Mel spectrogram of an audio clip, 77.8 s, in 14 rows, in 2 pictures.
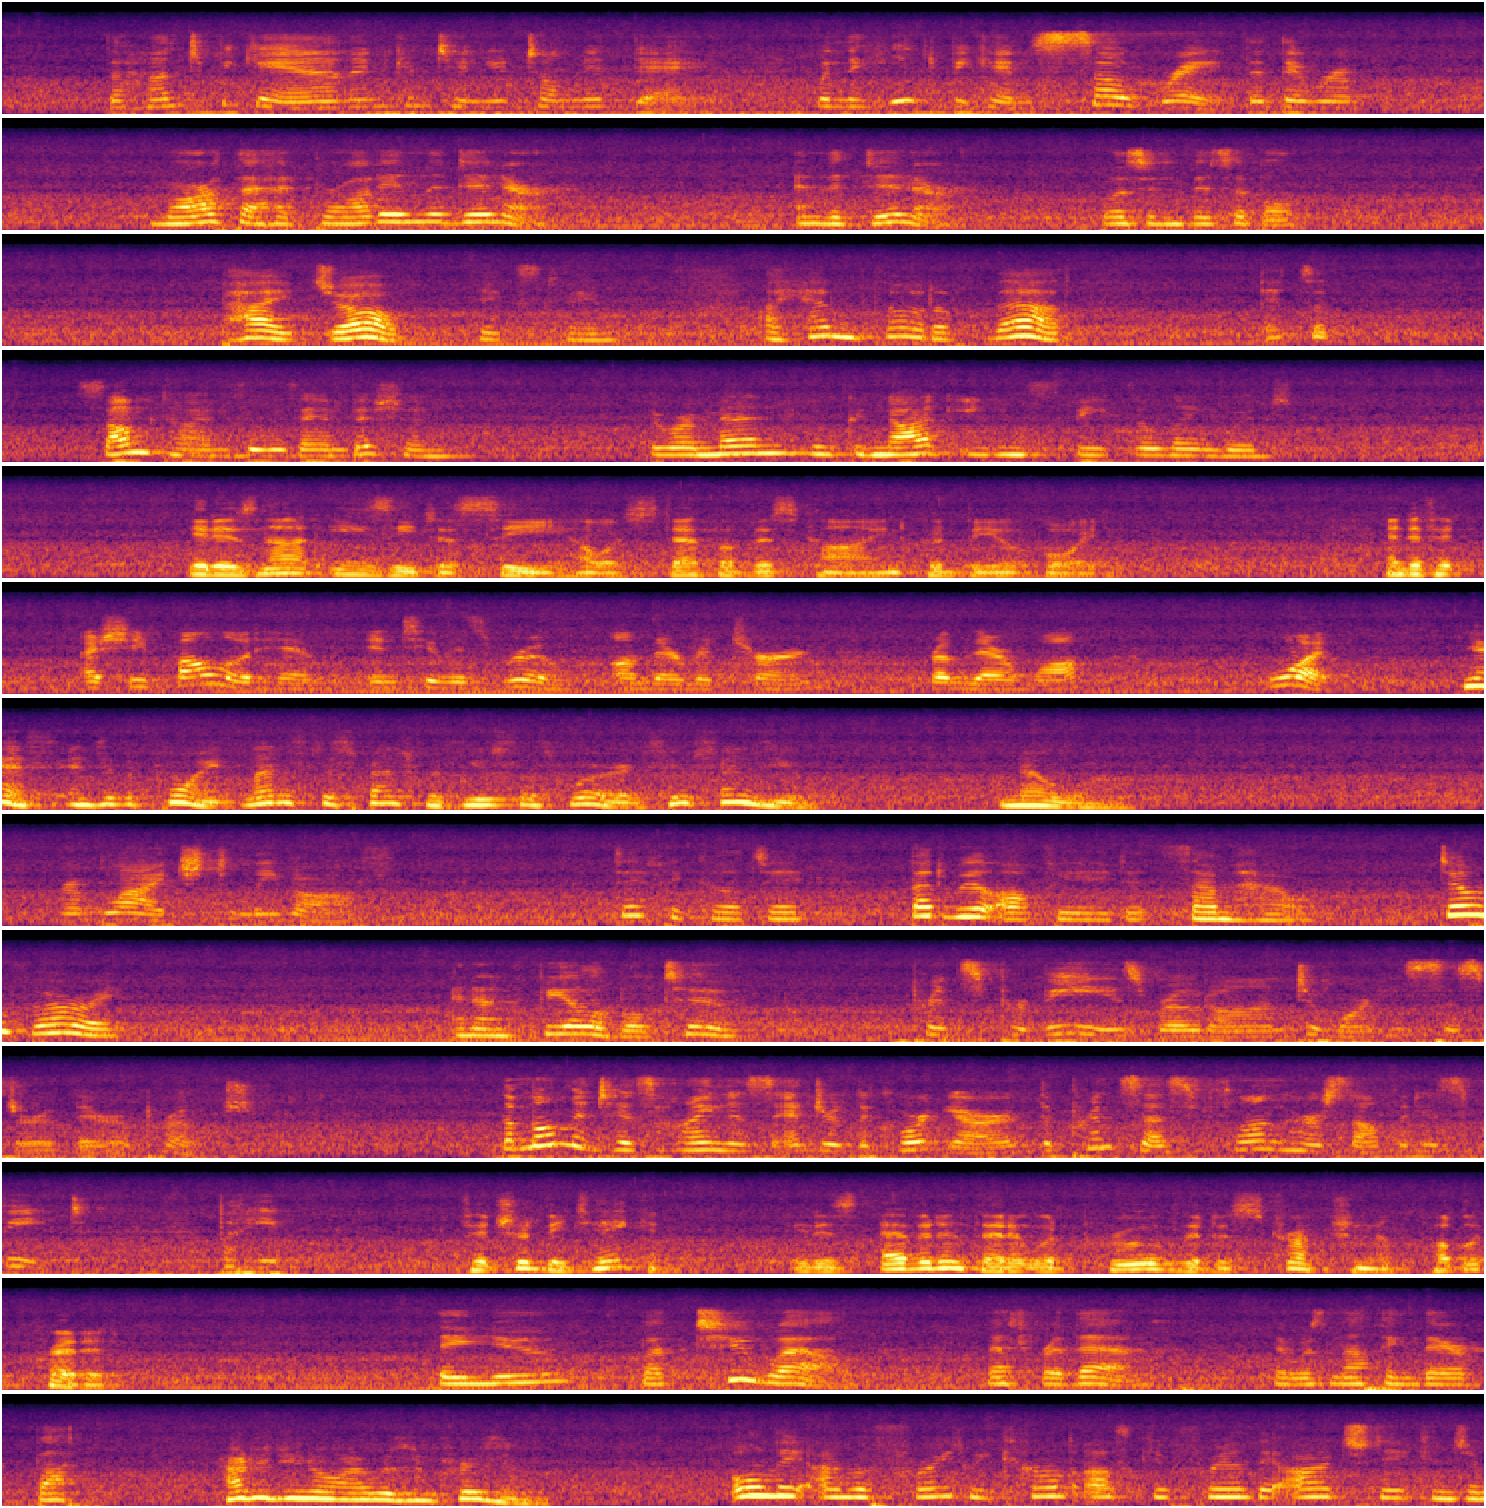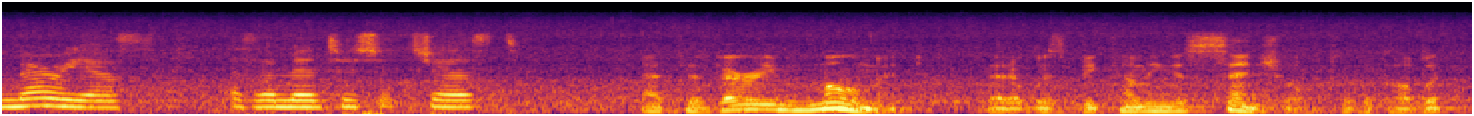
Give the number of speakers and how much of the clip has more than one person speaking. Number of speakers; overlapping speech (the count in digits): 7, no overlap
